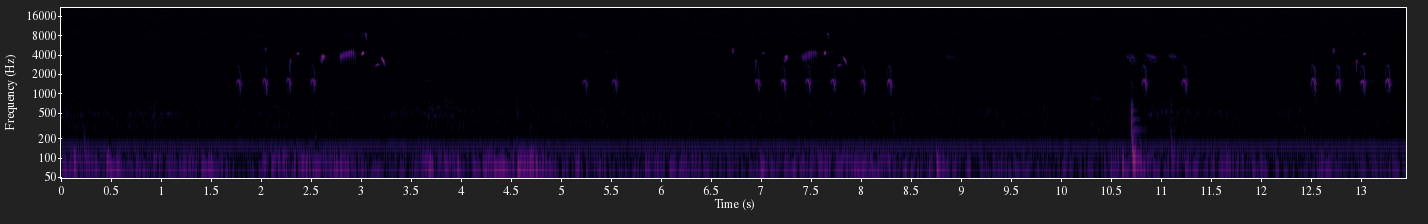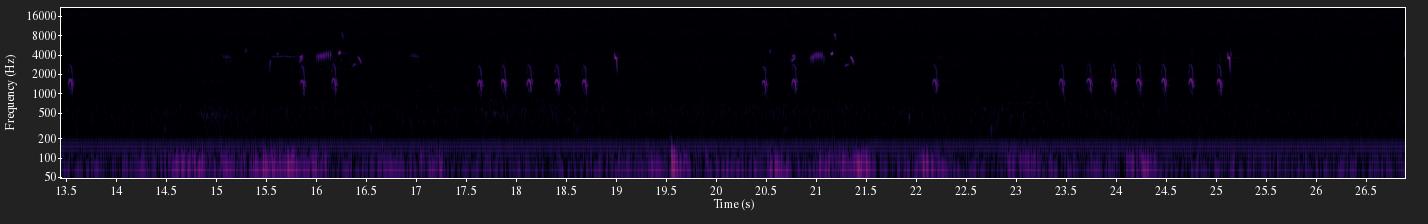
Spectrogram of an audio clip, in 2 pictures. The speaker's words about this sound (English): Wild bird. Wild bird. Here it comes, wild bird.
